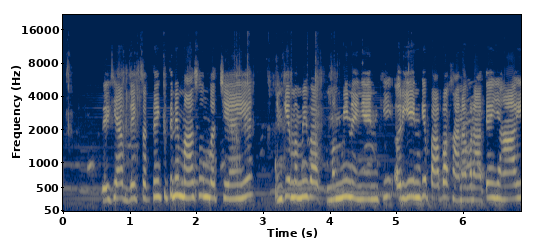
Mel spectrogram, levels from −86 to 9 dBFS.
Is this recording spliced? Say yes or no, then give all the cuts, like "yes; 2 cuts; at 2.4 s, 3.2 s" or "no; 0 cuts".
no; 0 cuts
